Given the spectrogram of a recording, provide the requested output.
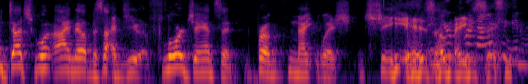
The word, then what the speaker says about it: Floor Jansen: I know besides you floor Jansen from Nightwish she is amazing wrong it's floriance it's an ah it's not an air not everything is an America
